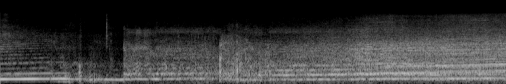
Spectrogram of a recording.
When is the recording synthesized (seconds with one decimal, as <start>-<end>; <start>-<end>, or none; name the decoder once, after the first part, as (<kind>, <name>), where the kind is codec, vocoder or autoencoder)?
0.5-1.6 (codec, HILCodec); 2.1-2.7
